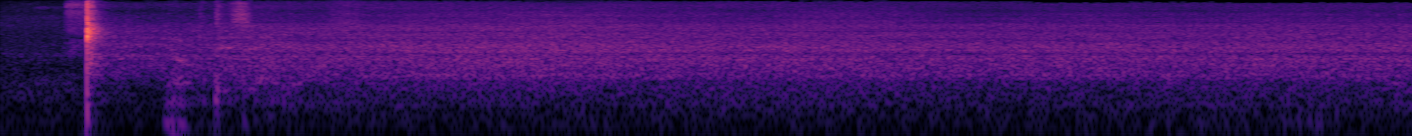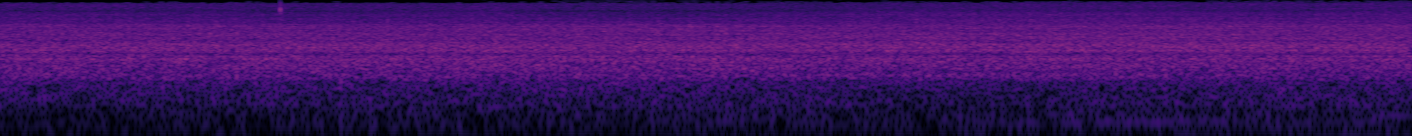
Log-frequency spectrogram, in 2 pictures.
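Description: A gas lighter clicks alight about half a second in, then its flame hisses steadily while it burns a plastic action figure, stopping abruptly at the end.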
